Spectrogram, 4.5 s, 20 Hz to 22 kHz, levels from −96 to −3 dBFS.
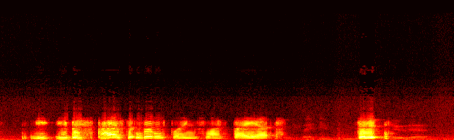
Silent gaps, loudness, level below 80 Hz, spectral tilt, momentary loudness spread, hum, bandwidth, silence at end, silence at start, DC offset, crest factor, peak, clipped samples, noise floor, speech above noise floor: none; -19 LUFS; -90 dBFS; -6 dB/octave; 13 LU; none; 4.3 kHz; 0.65 s; 0.25 s; under 0.1%; 18 dB; -2 dBFS; under 0.1%; -55 dBFS; 36 dB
